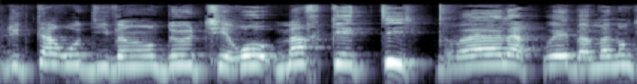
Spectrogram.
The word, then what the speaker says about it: Marchetti: éclairer votre lanterne alors le C et le i là c'est c'est plus une une voyelle derrière en italien et bien ça se prononce cheveux et le CH contrairement aux Français ça se prononce que voilà alors moi qui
